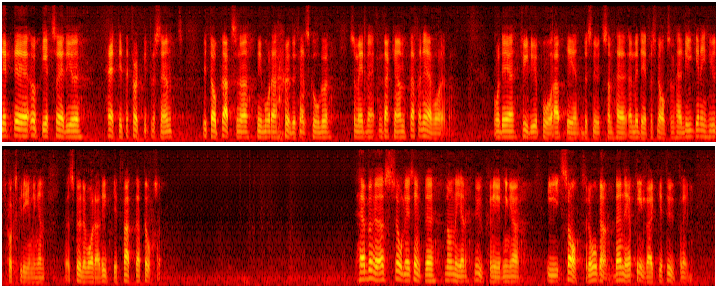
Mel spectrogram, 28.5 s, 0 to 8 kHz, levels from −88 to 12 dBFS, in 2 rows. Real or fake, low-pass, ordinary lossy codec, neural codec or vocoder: fake; none; none; codec, 16 kHz, 1.1 kbps, Voila-Tokenizer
